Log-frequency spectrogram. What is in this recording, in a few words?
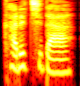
korean teach gareuchida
